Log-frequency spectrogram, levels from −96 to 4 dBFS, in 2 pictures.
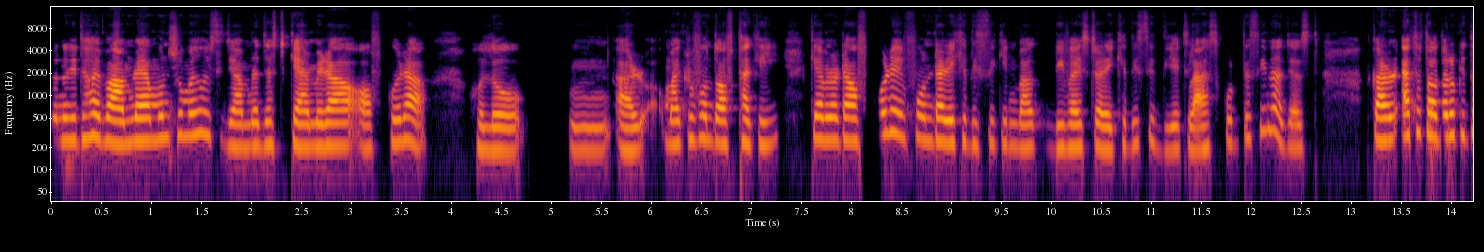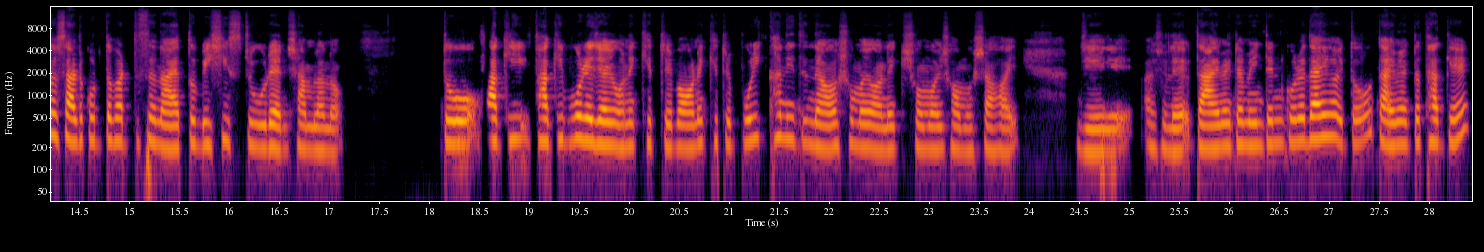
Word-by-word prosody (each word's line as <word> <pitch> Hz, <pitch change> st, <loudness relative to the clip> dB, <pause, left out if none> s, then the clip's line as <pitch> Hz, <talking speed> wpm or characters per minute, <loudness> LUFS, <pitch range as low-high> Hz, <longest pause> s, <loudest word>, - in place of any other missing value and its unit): জন্য 250 Hz, 0 st, -3 dB
যেতে 255 Hz, +1 st, -2 dB
হয় 275 Hz, -2 st, +4 dB
বা 240 Hz, -, +10 dB
আমরা 235 Hz, +3 st, +2 dB
এমন 260 Hz, +1 st, 0 dB
সময় 290 Hz, 0 st, 0 dB
হইছি 290 Hz, -3 st, -6 dB
যে 215 Hz, -, +1 dB
আমরা 210 Hz, +1 st, -3 dB
জাস্ট 220 Hz, -2 st, -4 dB
ক্যামেরা 210 Hz, 0 st, +4 dB, 0.3 s
অফ 200 Hz, -, -4 dB
কইরা 240 Hz, +1 st, +3 dB, 0.6 s
হল 190 Hz, -1 st, -4 dB, 0.8 s
উম 185 Hz, 0 st, -6 dB, 0.2 s
আর 180 Hz, 0 st, +2 dB, 0.4 s
মাইক্রোফোন 255 Hz, +4 st, -1 dB
তো 235 Hz, -, +3 dB
অফ -, -, -12 dB
থাকেই। 225 Hz, -1 st, -1 dB, 0.4 s
ক্যামেরাটা 255 Hz, -1 st, +3 dB
অফ -, -, -11 dB, 0.2 s
করে 310 Hz, +1 st, +1 dB, 0.2 s
ফোনটা 250 Hz, -3 st, +1 dB
রেখে 235 Hz, +2 st, -3 dB
দিছি 220 Hz, +2 st, -11 dB
কিংবা 210 Hz, -2 st, -4 dB, 0.3 s
ডিভাইসটা 205 Hz, +1 st, -2 dB
রেখে 185 Hz, +4 st, -8 dB
দিছি 230 Hz, +3 st, -12 dB
দিয়ে 190 Hz, +1 st, -5 dB
ক্লাস 195 Hz, 0 st, +1 dB
করতেছি 260 Hz, +7 st, -10 dB
না 335 Hz, -, +1 dB
জাস্ট। 200 Hz, -1 st, -7 dB, 0.6 s
কারণ 250 Hz, +1 st, +7 dB
এত 285 Hz, -, -10 dB
তদারকি 280 Hz, +1 st, +4 dB
তো -, -, +2 dB
স্যার 245 Hz, -3 st, +6 dB
করতে 250 Hz, 0 st, -3 dB
পারতেছে 245 Hz, 0 st, -2 dB
না -, -, +2 dB
এত 195 Hz, -, -30 dB, 0.2 s
বেশি 220 Hz, +4 st, -5 dB
স্টুডেন্ট 200 Hz, -3 st, -1 dB
সামলানো। 190 Hz, -3 st, -3 dB, 1.1 s
তো 230 Hz, -, +3 dB, 0.4 s
ফাঁকি 250 Hz, 0 st, +4 dB, 0.2 s
ফাঁকি 245 Hz, +1 st, +1 dB
পড়ে 255 Hz, -2 st, +5 dB
যায় 220 Hz, -1 st, +5 dB
অনেক 210 Hz, +1 st, -6 dB
ক্ষেত্রে 220 Hz, -2 st, -7 dB
বা 205 Hz, -, +2 dB
অনেক 225 Hz, +2 st, -5 dB
ক্ষেত্রে 235 Hz, -2 st, -8 dB
পরীক্ষা 260 Hz, +2 st, -4 dB
নিতে 250 Hz, -3 st, -7 dB
নেওয়ার 200 Hz, +1 st, +1 dB
সময় 210 Hz, -2 st, -1 dB
অনেক 190 Hz, +1 st, -5 dB, 0.2 s
সময় 190 Hz, -1 st, -3 dB
সমস্যা 185 Hz, 0 st, -5 dB
হয়। 180 Hz, -1 st, -4 dB, 0.7 s
যে 175 Hz, -1 st, -2 dB, 0.6 s
আসলে 195 Hz, -2 st, -5 dB, 0.2 s
টাইম 200 Hz, 0 st, +5 dB
একটা 220 Hz, +2 st, -1 dB
মেইনটেইন 215 Hz, +2 st, -3 dB
করে 245 Hz, +1 st, +1 dB
দেয় 260 Hz, +1 st, +7 dB
হয়তো 230 Hz, -2 st, -3 dB, 0.2 s
টাইম 215 Hz, -2 st, +3 dB
একটা 235 Hz, +2 st, -5 dB
থাকে 235 Hz, +1 st, -1 dB
225 Hz, 160 wpm, -23 LUFS, 200-250 Hz, 1.1 s, বা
